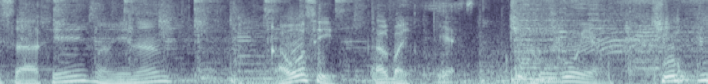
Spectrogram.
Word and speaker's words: Chikungunya: Vamos começar com a pronunciação. Show. Wala Clayton, wala Clayton. So meeting ya, awal sahi, mamina. Awo sim, calma. Chikungunya. Chikungunya.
